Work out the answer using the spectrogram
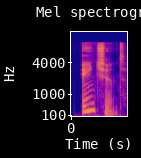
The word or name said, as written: ancient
